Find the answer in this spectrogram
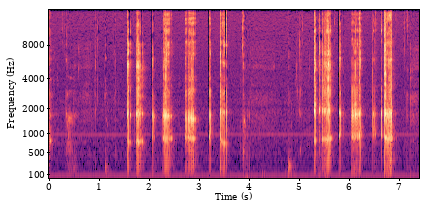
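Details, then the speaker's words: Burp-talking after dinner, recorded close to a microphone: rapid runs of short belches shaped into word-like syllables over a steady hum; voluntary burping on command. "I am burping into my microphone today so the sounds may get a little intense"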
